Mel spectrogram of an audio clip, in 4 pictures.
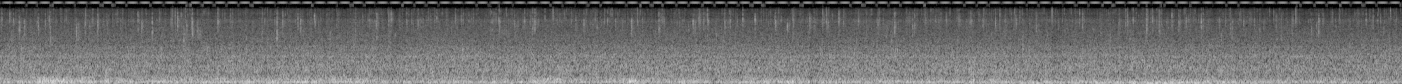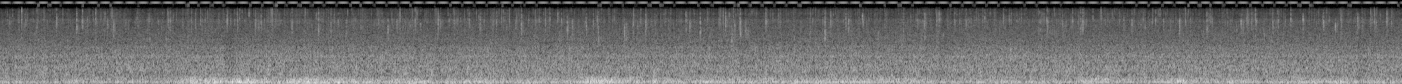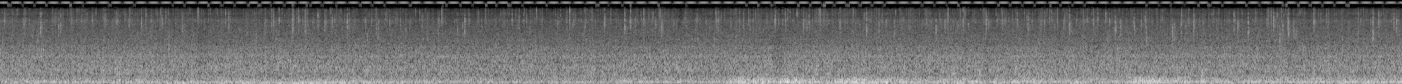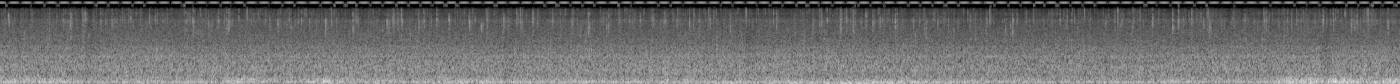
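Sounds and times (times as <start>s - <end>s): heavy rain falling: 0.0s - 56.0s
low rumbles: 27.4s - 34.1s.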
